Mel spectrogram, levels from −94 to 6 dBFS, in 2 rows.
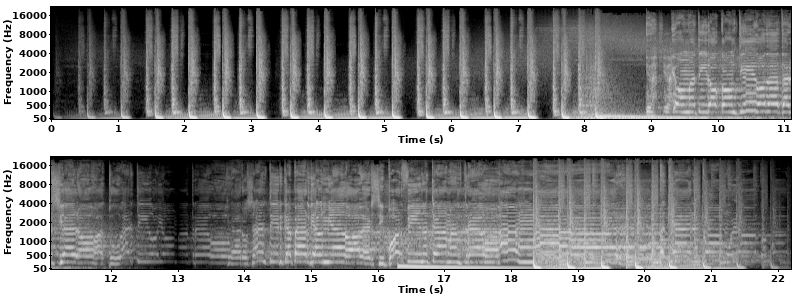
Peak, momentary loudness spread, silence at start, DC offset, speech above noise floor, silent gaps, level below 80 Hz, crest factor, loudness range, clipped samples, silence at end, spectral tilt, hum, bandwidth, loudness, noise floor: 0 dBFS; 14 LU; 0.55 s; under 0.1%; 34 dB; none; -16 dBFS; 12 dB; 8 LU; under 0.1%; 0.2 s; -5 dB/octave; none; 20 kHz; -13 LUFS; -49 dBFS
